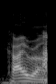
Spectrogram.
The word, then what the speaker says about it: Chiron: What's that shit called? A Chiron? – Chiron. – I don't know. Oh, that's how you pronounce it.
